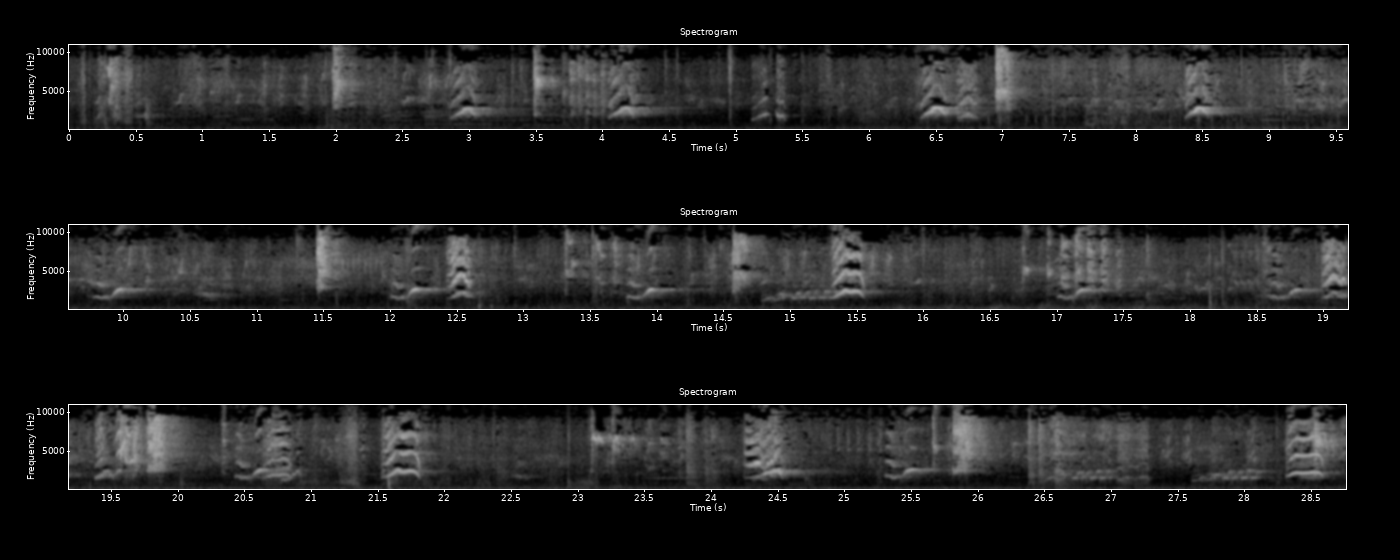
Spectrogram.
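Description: Cockatiels chirping: short, rising-and-falling whistled calls repeated about once a second, several overlapping at times.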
